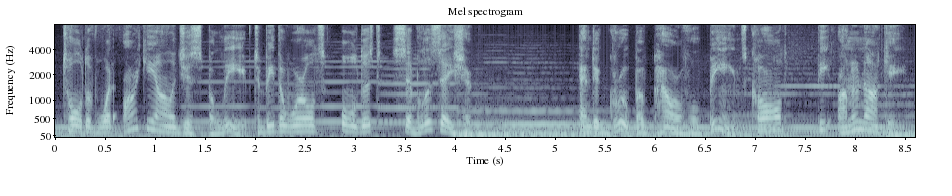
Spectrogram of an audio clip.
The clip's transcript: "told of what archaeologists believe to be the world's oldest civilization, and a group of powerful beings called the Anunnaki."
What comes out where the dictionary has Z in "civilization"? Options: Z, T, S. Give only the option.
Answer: Z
